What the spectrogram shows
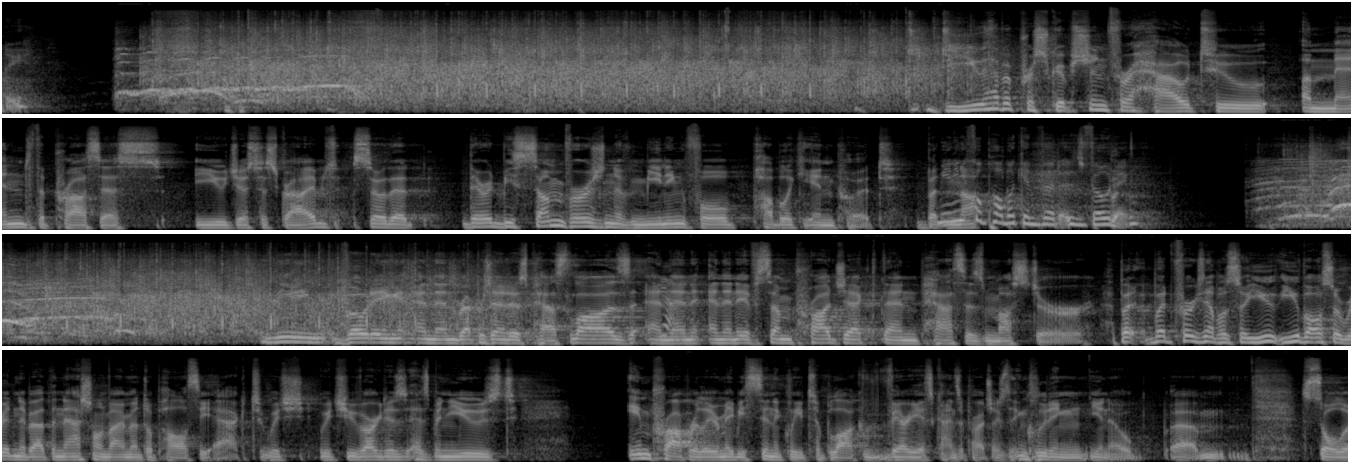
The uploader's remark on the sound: Think Out Loud hosted a panel at the Yimbytown conference in Portland.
